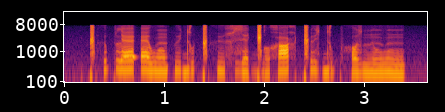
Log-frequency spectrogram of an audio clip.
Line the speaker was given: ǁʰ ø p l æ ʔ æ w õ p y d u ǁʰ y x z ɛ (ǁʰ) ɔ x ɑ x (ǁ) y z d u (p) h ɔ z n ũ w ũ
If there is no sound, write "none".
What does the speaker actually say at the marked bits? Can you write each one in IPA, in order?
ɡ͡ǁ, ǁ, p

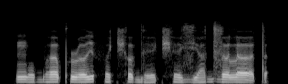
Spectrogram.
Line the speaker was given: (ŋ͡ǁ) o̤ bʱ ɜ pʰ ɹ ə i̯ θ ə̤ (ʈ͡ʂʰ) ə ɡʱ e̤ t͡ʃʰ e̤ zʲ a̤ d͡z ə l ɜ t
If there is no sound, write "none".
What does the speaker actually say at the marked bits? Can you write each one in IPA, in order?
ŋ, t͡ʃʰ

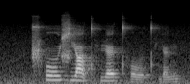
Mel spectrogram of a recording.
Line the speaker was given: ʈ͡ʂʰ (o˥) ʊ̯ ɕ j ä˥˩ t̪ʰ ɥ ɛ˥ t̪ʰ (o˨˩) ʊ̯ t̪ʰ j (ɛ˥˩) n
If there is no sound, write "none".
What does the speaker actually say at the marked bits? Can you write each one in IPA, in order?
o˥, o˨˩, ɛ˦

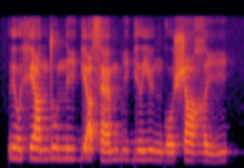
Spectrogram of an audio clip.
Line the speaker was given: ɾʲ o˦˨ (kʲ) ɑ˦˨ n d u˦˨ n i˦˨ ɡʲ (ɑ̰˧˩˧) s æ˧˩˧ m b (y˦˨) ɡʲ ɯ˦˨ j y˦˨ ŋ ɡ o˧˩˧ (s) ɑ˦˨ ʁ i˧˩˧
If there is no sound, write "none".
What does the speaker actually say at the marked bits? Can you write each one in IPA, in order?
xʲ, ɑ̰˦˨, i˦˨, ʃ

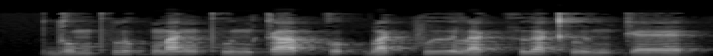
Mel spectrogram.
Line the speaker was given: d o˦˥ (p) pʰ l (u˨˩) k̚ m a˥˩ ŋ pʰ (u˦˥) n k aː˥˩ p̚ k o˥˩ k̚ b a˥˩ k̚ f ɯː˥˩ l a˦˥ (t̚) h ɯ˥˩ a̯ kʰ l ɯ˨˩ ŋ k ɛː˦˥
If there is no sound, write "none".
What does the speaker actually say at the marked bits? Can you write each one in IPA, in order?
m, u˥˩, u˧, k̚

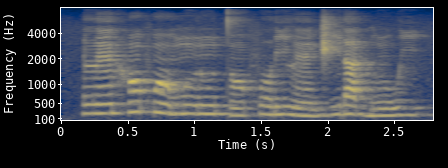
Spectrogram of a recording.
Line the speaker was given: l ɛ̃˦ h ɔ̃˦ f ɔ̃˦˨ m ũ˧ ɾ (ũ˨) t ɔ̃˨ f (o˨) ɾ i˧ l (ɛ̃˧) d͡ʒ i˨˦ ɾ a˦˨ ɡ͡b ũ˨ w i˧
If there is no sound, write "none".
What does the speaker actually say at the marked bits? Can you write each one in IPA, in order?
ũ˧, o˧, ɛ̃˨

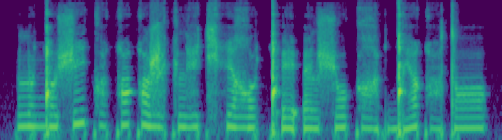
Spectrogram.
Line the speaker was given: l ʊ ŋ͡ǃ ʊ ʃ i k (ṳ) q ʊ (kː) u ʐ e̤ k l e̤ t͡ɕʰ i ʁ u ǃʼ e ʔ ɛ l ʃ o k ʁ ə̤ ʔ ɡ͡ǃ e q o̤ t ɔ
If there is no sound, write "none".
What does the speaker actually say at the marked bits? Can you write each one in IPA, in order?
o̤, q

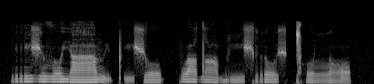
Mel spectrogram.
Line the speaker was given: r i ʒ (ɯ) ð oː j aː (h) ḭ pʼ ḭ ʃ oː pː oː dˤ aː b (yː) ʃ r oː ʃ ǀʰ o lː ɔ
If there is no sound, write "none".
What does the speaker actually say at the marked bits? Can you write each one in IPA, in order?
ɯ, β, iː

